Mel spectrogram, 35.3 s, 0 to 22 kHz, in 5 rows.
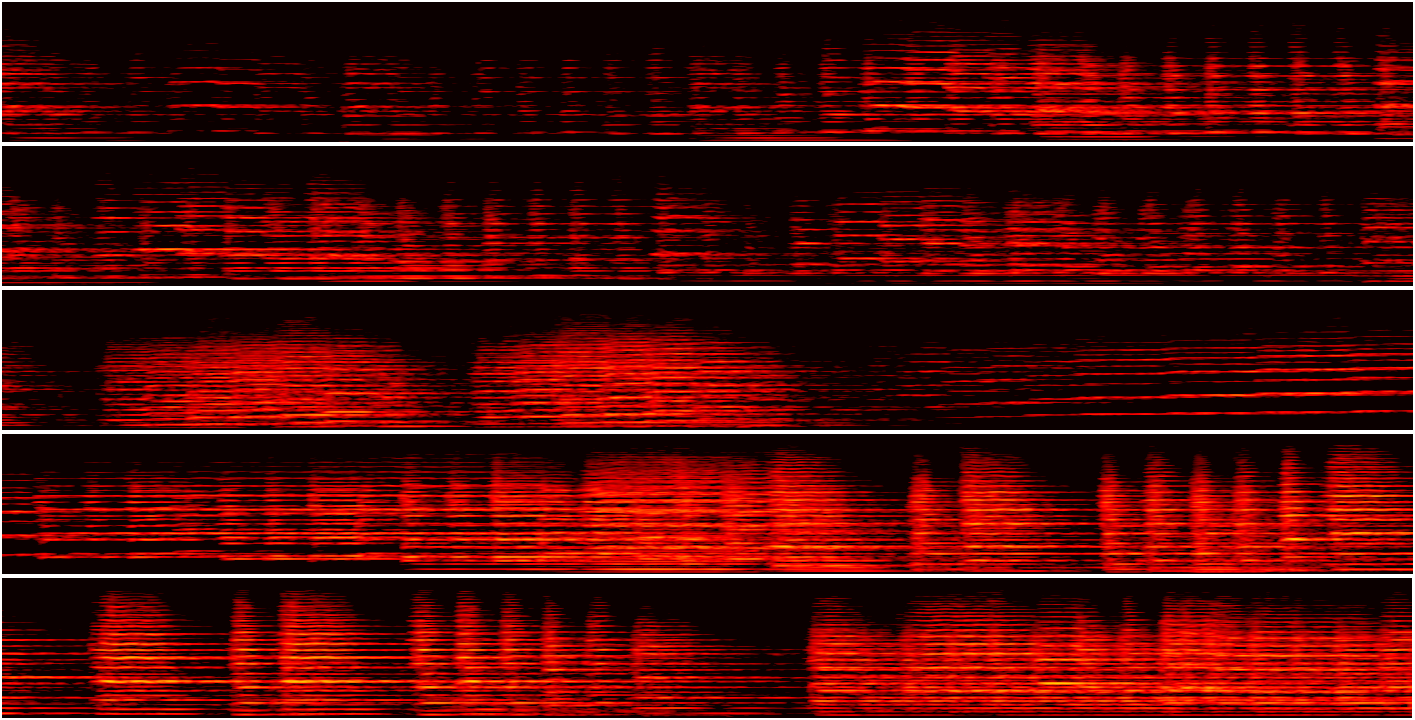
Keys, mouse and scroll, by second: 2.3-6.8 typing, 7.1 ctrl+a, 9.1 click, 10.3 click, 11.8 click, 12.6 click, 14.4 click, 14.9 ctrl+a, 15.9 click, 16.9 click, 17.8 8, 18.1 Return, 20.9 click, 22.4-27.0 drag, 31.3 click, 32.6 click, 33.6-35.2 typing.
